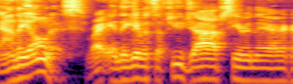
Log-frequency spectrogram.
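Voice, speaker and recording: With an American accent and vocal fry, a man talks at a fairly quick pace. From Oakland, California. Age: 60s. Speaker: author and publisher. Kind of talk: interview conversation.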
